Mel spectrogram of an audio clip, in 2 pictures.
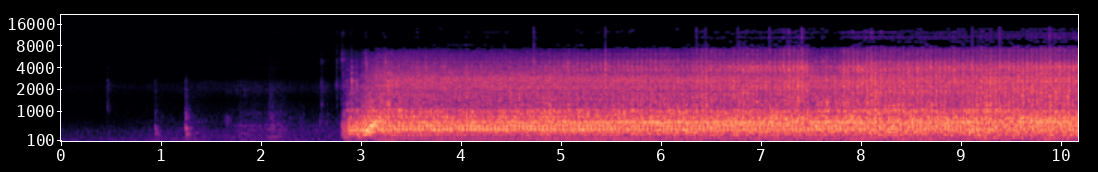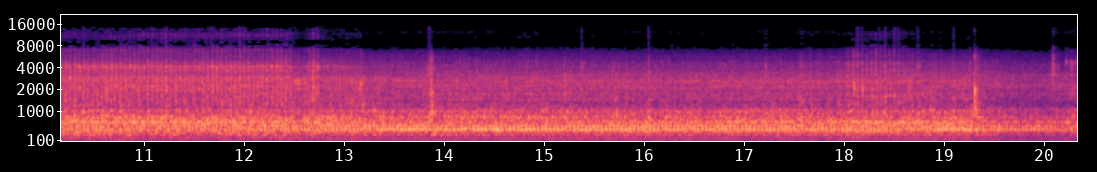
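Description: Benchtop drill press starting about three seconds in and running steadily as its step drill bit bores a hole through an oak board. The noise eases off near the end as the hole goes through.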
